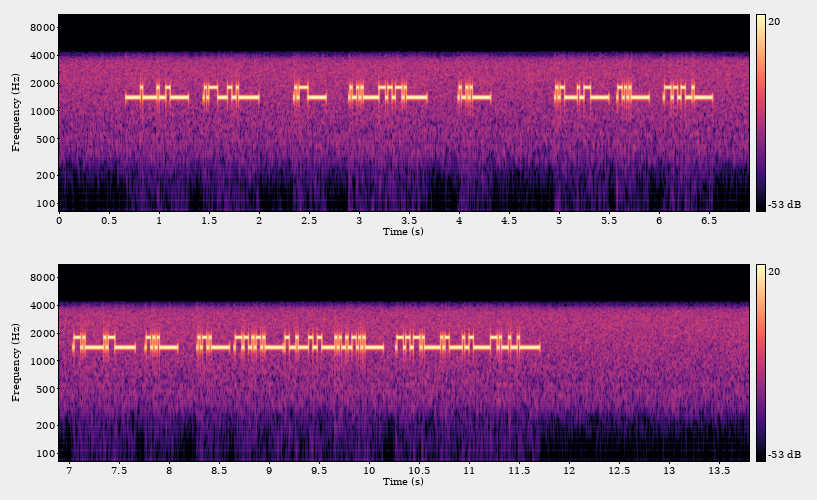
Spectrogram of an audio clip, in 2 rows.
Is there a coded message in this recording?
Yes: TTY/TDD text telephone tones (45.45 baud Baudot) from 0.7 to 11.7 s, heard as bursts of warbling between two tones, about 400 Hz shift, 1600 Hz centre. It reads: UEPEJ HJBAR CHZRD DCIFR HBWHQ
